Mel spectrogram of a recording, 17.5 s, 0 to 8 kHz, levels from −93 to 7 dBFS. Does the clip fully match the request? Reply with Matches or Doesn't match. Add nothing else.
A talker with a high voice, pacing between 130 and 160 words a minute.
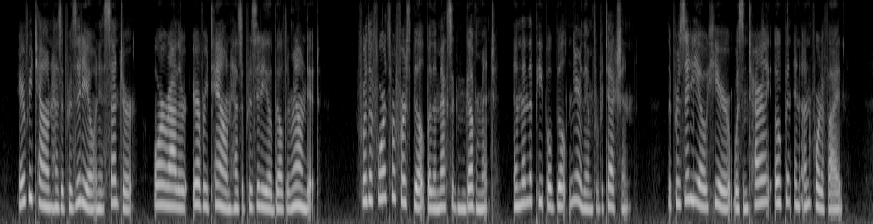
Matches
